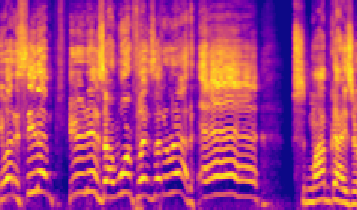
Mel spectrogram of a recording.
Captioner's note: laugh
